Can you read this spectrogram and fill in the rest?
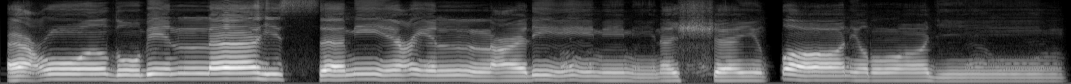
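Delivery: slow melodic Quran recitation of أعوذ بالله السميع; recited ta'awudz. Shown as a demonstration. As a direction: chant أعوذ بالله slowly, drawing out the vowels. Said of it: "misalnya yang agak panjang dikitan". (bacaan ta'awudz dengan tartil, lambat dan berlagu)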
